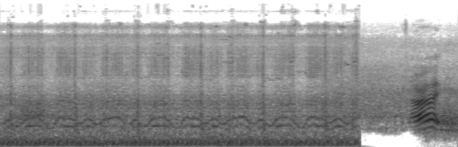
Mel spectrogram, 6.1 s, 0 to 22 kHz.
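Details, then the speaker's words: 1949 Ford shoebox started after sitting 50 years, with timing rechecked and advanced: sluggish, labored slow cranking with a few weak, uneven catches that never take; no start. "that's it as you can hear it's firing it's trying a little bit it's cranking slow still"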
